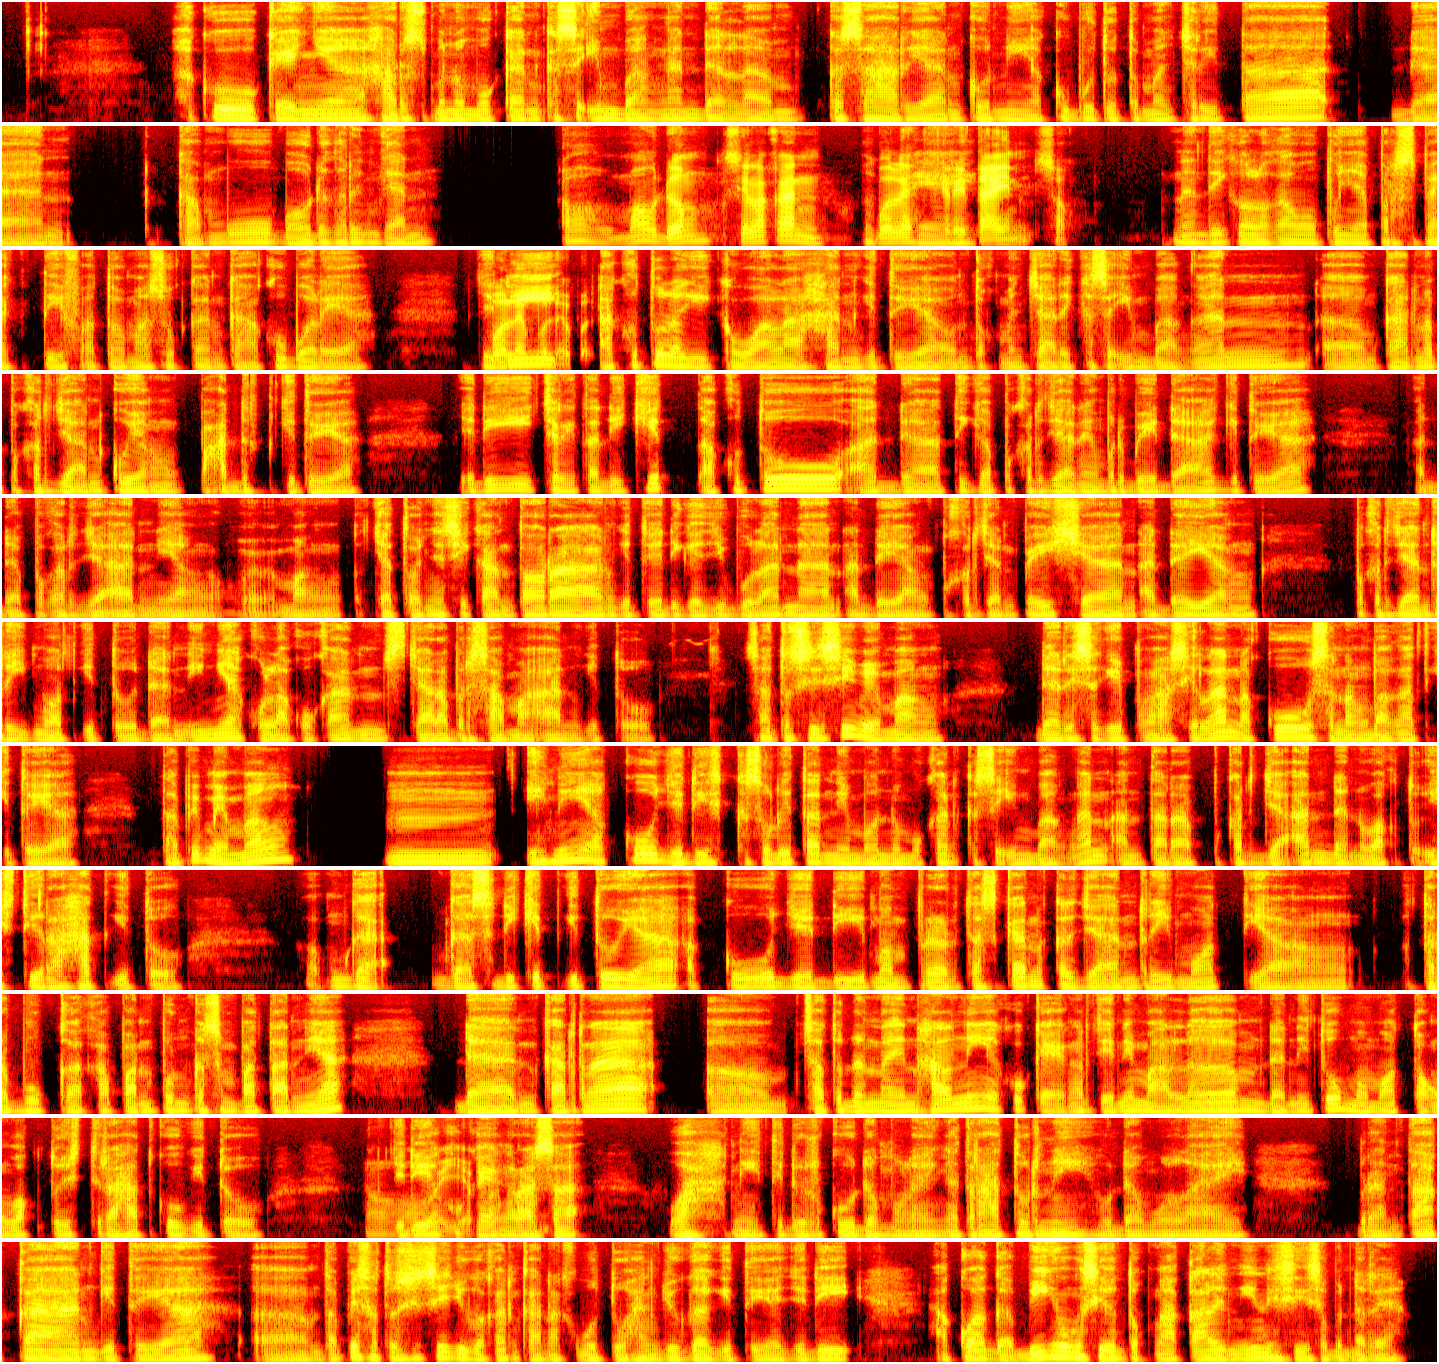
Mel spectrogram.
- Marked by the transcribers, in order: tapping; in English: "passion"
- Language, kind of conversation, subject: Indonesian, advice, Bagaimana cara menemukan keseimbangan yang sehat antara pekerjaan dan waktu istirahat setiap hari?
